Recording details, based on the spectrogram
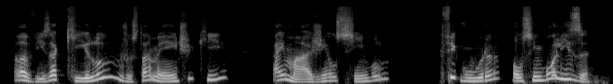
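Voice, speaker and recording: In a Minas Gerais accent, a man speaks at a moderate pace with a high pitch, very wide pitch swings and a dark, mellow tone, in a dry, close sound with no echo. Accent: Minas Gerais Brazilian Portuguese. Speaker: university lecturer. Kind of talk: lecture. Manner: casual, with frequent fillers and repetitions.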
